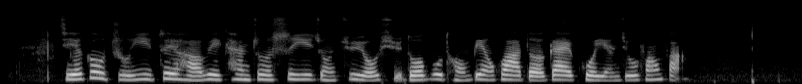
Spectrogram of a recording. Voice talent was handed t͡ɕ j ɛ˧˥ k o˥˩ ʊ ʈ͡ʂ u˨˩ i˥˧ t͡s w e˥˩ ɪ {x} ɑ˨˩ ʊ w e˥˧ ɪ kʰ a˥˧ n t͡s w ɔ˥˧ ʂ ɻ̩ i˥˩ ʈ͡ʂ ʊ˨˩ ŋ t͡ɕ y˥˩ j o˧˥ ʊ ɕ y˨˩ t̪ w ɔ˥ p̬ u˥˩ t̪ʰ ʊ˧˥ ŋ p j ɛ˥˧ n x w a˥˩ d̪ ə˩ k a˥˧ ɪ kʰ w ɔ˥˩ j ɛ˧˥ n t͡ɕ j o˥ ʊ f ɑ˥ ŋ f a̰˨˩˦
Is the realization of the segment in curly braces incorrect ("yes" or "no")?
no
